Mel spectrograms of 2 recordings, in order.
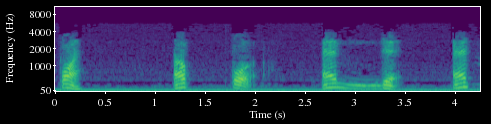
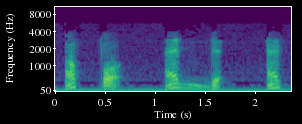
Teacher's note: طرف اللسان أو ظهر طرف اللسان مع أصول الثنايا، ويكون الطاء أبعد من الدال والدال أبعد من التاء، وهناك خلاف عند العلماء بين الدال والتاء أيهما قبل، الدال أم التاء، الدال أم التاء، الط أد أت.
